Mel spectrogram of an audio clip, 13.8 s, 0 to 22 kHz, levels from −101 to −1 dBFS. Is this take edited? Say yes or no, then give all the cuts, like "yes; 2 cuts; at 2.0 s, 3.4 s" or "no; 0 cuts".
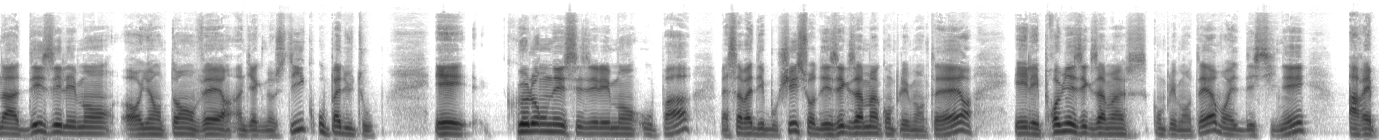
no; 0 cuts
